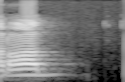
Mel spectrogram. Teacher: ہاں اگر را کے نیچے زیر ہو تو پھر را باریک پڑھا جاتا ہے، یہاں پر زبر ہے تو اس بنا پر ہم را کو موٹا کر کے پڑھیں گے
